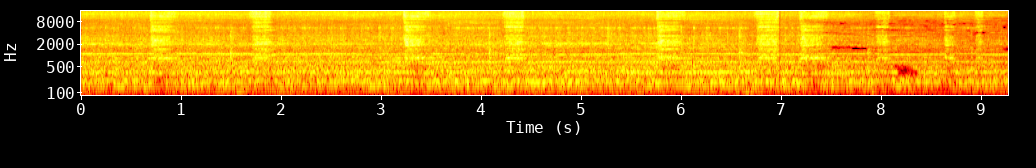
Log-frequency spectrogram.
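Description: Cam grinder wheel wet-grinding an intake lobe of an FE Ford solid roller camshaft: a steady grinding rasp that swells about once a second as the lobe turns against the wheel, over a steady whine.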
